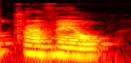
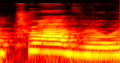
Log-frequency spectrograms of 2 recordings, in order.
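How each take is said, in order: First: "travel" wrongly stressed on the end, tra-VEL; stress on last syllable. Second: "travel" stressed on TRA, second syllable weak; stress on first syllable. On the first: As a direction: say "travel" with a strong, open final VEL. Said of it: "eu não falo travel". ("travel" com a última sílaba forte, tra-VÉL) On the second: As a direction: say "travel" with the beat up front, TRA-vel. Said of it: "a sílaba mais forte é a primeira". ("travel" com a primeira sílaba forte, TRA-vel) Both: Shown as a demonstration.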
